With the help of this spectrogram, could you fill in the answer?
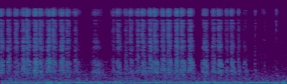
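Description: A green felt-tip marker rubs and scribbles across a paper coloring book page. Quiet, rapid back-and-forth strokes make a soft, bright scratchy hiss over a faint low hum.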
